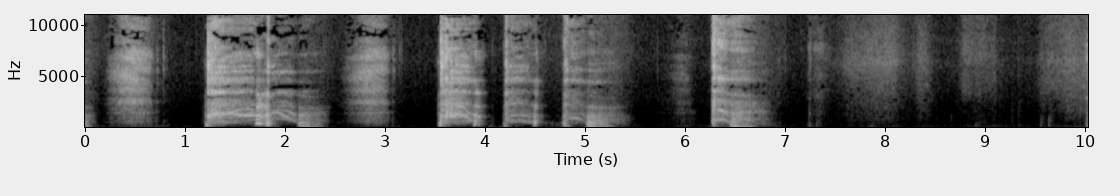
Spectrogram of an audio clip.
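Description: Series of about seven loud, harsh voiced coughs in separate bursts, then quiet breathing; repeated coughing.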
